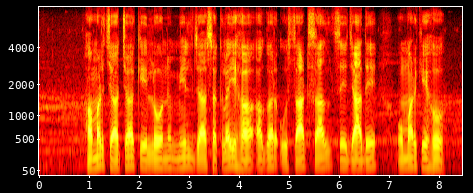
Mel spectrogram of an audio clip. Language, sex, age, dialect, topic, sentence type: Magahi, male, 18-24, Western, banking, statement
